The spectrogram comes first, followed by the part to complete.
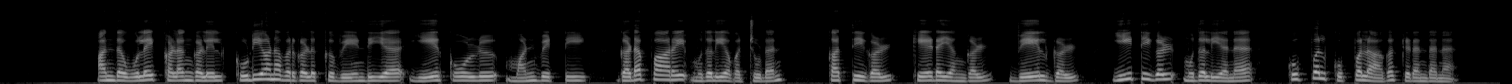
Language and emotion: Tamil, neutral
